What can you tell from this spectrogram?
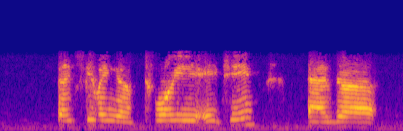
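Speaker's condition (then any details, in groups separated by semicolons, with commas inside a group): Cerebral palsy; plays rhythm guitar despite condition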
